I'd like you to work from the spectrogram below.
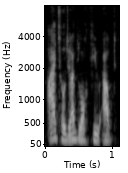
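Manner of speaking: normal talking voice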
